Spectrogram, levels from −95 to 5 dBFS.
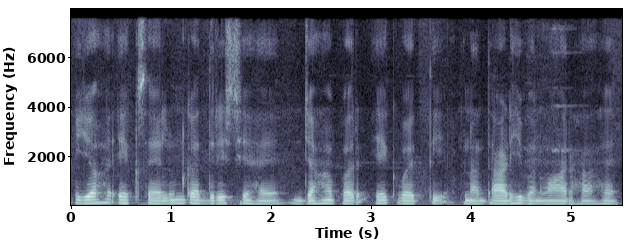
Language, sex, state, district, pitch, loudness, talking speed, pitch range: Hindi, male, Jharkhand, Ranchi, 110 Hz, -19 LUFS, 165 wpm, 105-120 Hz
